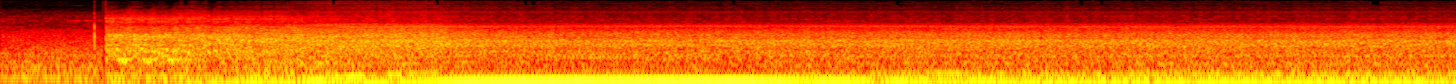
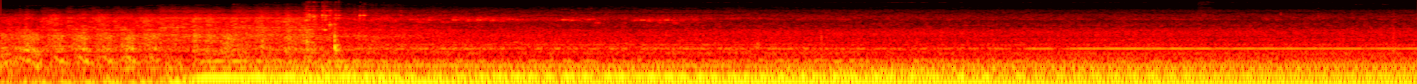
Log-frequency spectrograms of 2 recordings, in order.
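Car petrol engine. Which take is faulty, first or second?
first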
